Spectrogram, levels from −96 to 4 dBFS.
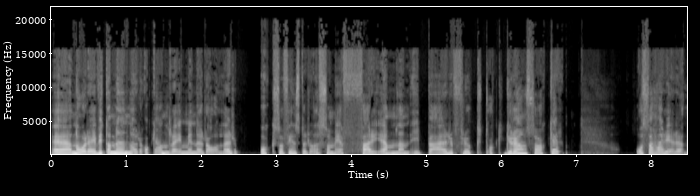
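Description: A speech clip in which the whole signal, voice and background together, drops abruptly in level at 1.02 s, just before "och andra är mineraler", and stays about 5 dB quieter from then on. This is a microphone volume stepped down: the step is instantaneous and even across everything, not a fade, which likely means the call software judged the input too hot or near clipping and cut the device's input volume in a single move.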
